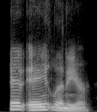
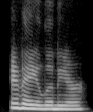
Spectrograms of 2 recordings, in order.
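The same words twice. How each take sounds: First: Said in the usual way. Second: It ain't linear, much higher and louder, punched hard; emphatic declaration. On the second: Real, not acted. Host insisting to listeners, loud and high. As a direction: hit every word of It ain't linear.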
